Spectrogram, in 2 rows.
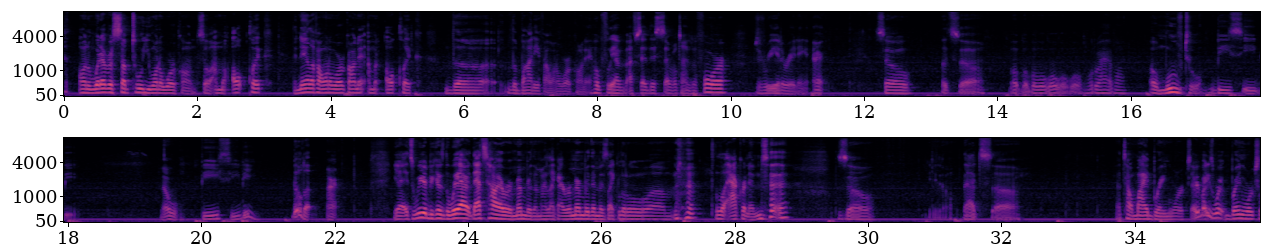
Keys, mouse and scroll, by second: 0.6 alt+click, 1.2 alt+click, 1.7 alt+click, 2.4 alt+click, 3.2 alt+click, 4.5 alt+click, 5.2 click, 6.5 click, 8.0-9.4 typing, 11.3-12.6 shift+drag, 13.5 alt+click, 13.8 alt+click, 14.4 ctrl+z, 14.8 ctrl+z, 16.9-18.5 typing, 19.7-21.1 typing, 22.3 click, 23.8 [, 25.9 [, 28.4 alt+click, 28.7 alt+click, 29.5 shift+click, 29.7 shift+click, 30.9 click, 31.9 alt+click, 32.1 alt+click, 32.4 alt+click, 32.6 alt+click, 32.9 shift+click, 33.1 shift+click, 33.8 alt+click, 34.1 alt+click, 34.4 shift+click, 35.3 shift+click, 35.5 shift+click.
